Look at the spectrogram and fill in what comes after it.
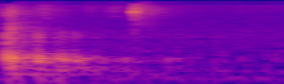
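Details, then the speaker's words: Acted demonstration of effective cough therapy, done with the patient in a comfortable position to relieve cough, clear the airway and ease breathlessness: a single short, forceful cough burst that fades quickly. "Setelah itu yang kedua adalah terapi batuk efektif yang berfungsi untuk meredakan batuk, melancarkan jalan nafas, dan mengurangi sesak nafas."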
